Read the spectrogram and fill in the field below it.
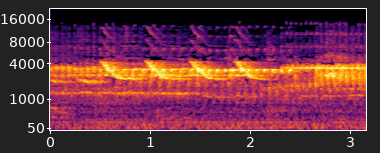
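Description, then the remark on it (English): Caged show birds at a bird show sing continuously in a bright, high warble with repeated rising chirps and trills, fairly loud, with no talking over them. “Now, occasionally you get a really loud bird and you cover them up so they'll stop singing.”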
